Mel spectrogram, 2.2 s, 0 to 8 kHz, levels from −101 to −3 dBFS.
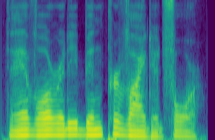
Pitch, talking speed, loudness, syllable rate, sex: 115 Hz, 165 wpm, -15 LUFS, 5.4 syllables/s, male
